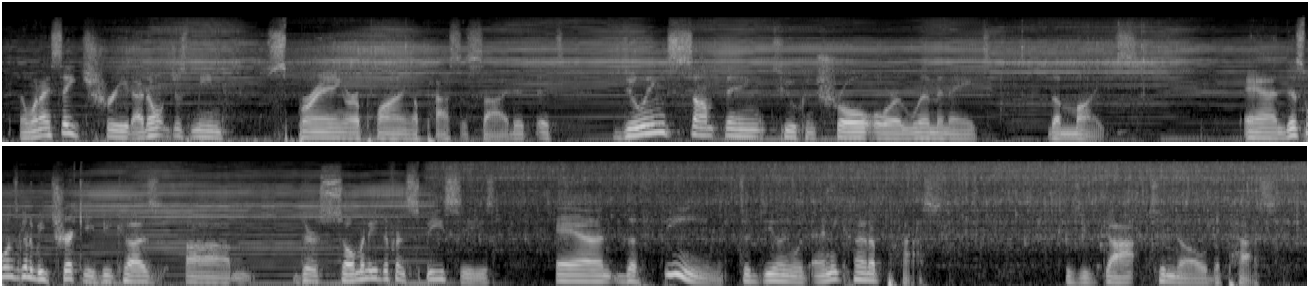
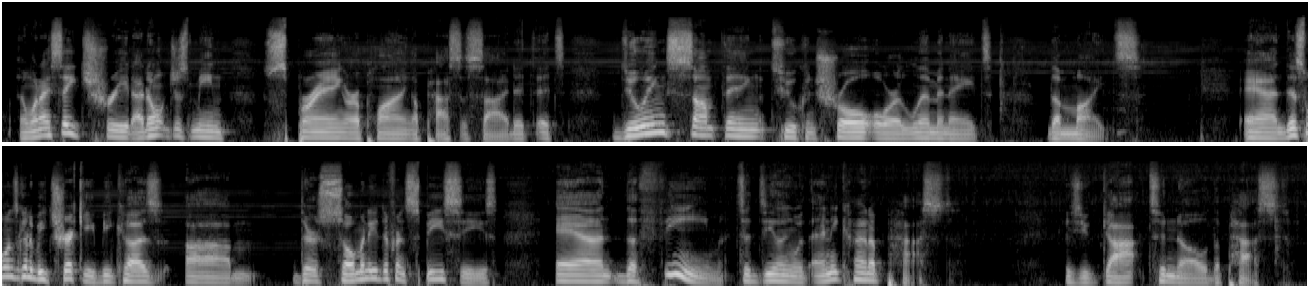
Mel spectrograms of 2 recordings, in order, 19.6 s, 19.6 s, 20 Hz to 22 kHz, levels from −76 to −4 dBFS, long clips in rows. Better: second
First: household noises; loud; throughout; 3 dB below the speech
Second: household noises; faint; throughout; 30 dB below the speech

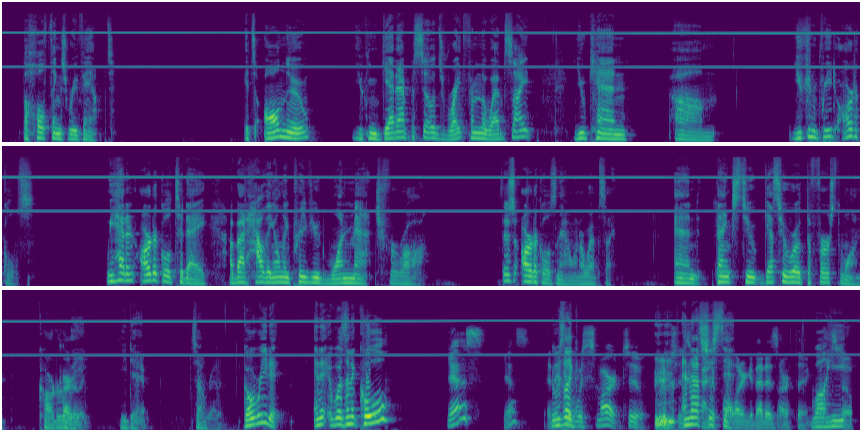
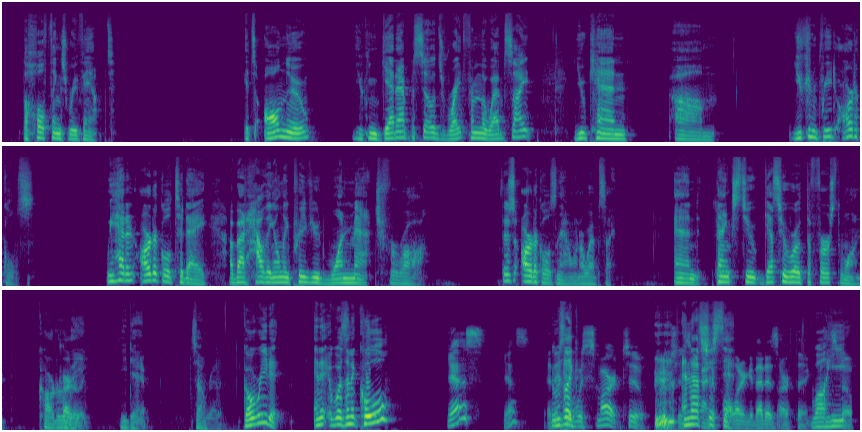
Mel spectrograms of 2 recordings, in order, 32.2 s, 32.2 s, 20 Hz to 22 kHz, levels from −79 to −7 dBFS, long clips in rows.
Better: second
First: high-pitched whine; loud; throughout; 9 kHz, 7 dB below the speech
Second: none

